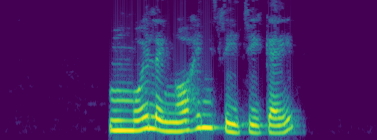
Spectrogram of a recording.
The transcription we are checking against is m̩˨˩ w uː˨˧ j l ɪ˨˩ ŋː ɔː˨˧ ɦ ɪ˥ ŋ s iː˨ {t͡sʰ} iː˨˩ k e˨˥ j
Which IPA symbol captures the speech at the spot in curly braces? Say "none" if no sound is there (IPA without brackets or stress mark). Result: t͡s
